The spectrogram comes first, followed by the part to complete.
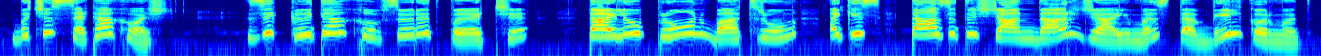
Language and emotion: Kashmiri, happy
